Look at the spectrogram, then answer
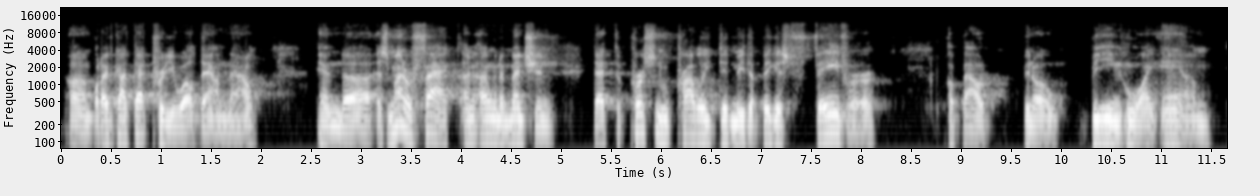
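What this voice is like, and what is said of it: New Jersey accent. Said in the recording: “my New Jersey accent ... he's got that New Jersey, that soprano thing going on”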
